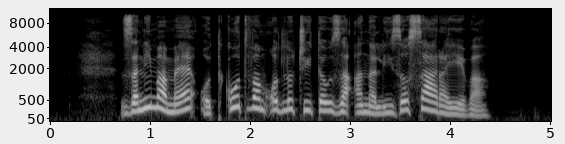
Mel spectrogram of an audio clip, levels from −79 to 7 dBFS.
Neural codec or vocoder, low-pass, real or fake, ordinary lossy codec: none; 9.9 kHz; real; none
